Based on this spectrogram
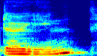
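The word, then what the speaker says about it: Douyin: listening in queensland who may not have heard dou ying um ryan maybe you can spell it out so we know how to spell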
